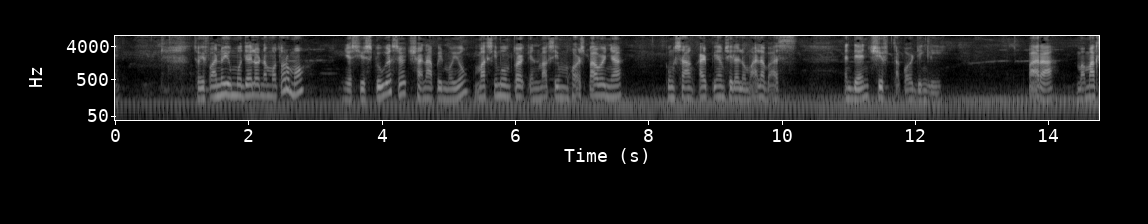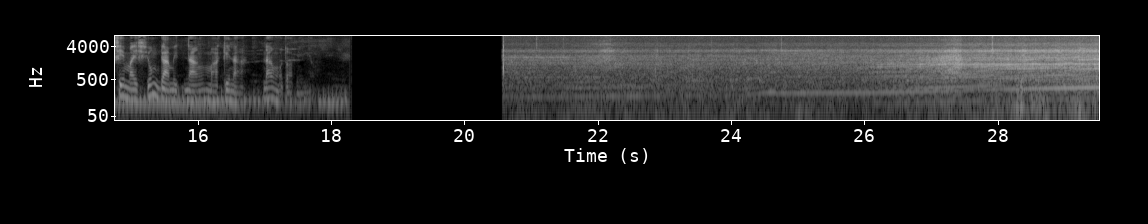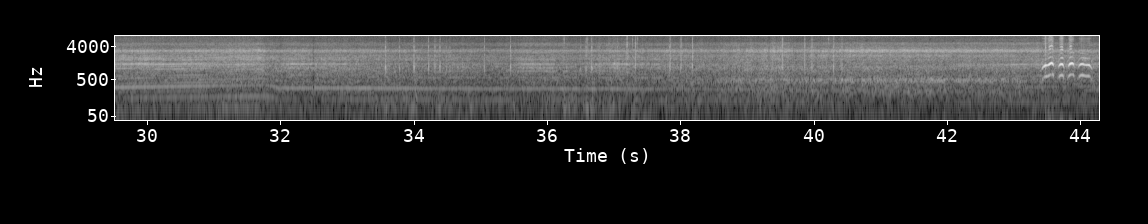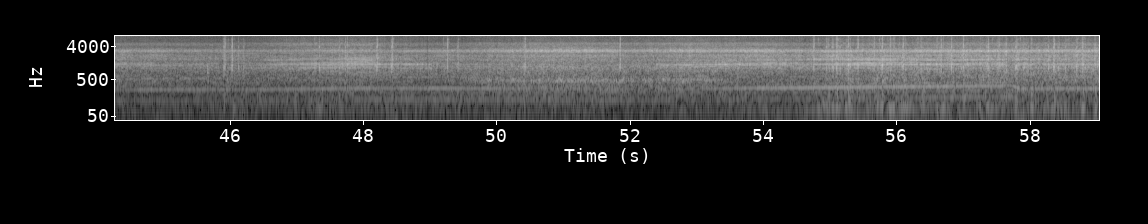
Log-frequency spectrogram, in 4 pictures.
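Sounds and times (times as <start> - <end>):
motorcycle engine accelerating: 20.6 - 59.0.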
